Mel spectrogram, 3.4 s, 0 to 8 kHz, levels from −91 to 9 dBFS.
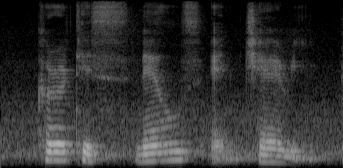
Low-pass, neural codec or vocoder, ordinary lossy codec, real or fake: none; none; none; real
